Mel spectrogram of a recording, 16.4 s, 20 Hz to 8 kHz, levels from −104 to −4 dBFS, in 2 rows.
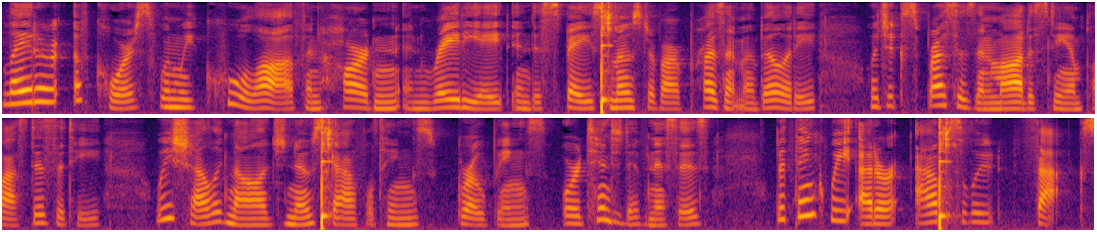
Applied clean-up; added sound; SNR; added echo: none; Dishes, pots, and pans; -2 dB; none.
